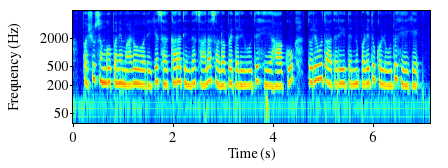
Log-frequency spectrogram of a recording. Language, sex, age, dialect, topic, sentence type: Kannada, female, 18-24, Mysore Kannada, agriculture, question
